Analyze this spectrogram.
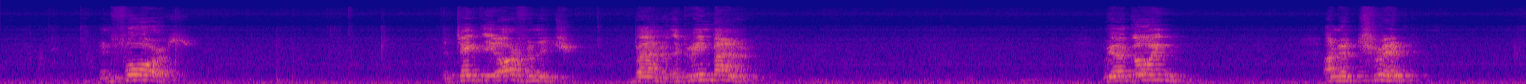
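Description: An elderly man speaks in short bursts.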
